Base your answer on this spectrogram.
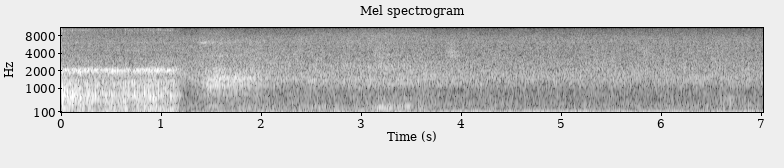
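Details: Sleeping 14-year-old Hokkaido dog in Sapporo gives a short harsh snore that stops after a second. Quieter breathing follows over a steady low indoor hum.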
